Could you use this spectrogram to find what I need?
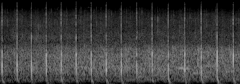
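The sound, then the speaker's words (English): An audience claps in quick, steady unison as a drum roll for unveiling the church's redesigned Hope logo, about six or seven sharp claps per second, over a soft wash of scattered crowd noise. The rhythm stays even and nobody speaks. “You can do, let's take it to a clap, make it a little louder.”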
